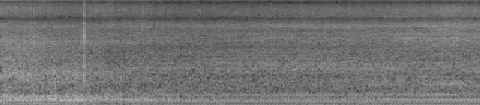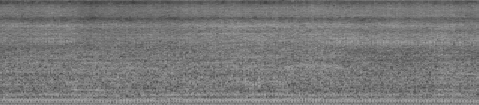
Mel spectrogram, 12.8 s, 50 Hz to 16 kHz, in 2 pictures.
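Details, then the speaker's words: Cub Cadet rider's 16 hp horizontal-shaft Kohler with hydraulic lifters, after an oil change to Rotella T 15W-40; hydraulics to be purged again: steady, even drone at constant speed, no knocks, misses or surging. Running healthy. "i'm going to purge the hydraulics one more time just to be safe but i think the rotel t15w40 is damn fine for that seems to be running great working great"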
